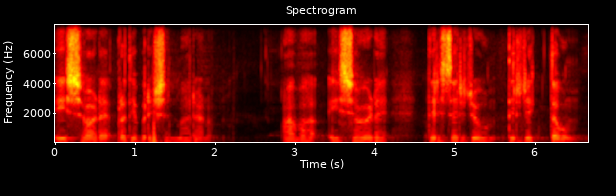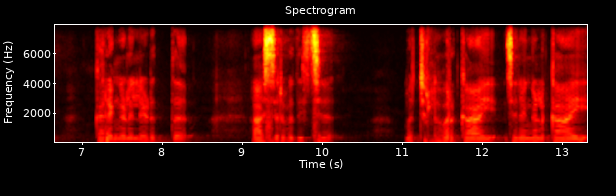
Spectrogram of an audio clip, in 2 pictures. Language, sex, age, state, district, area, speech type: Malayalam, female, 45-60, Kerala, Kollam, rural, spontaneous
